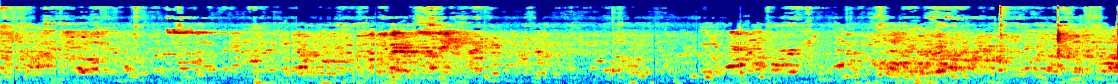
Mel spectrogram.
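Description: Young women chatter and call out in a large echoing gym.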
